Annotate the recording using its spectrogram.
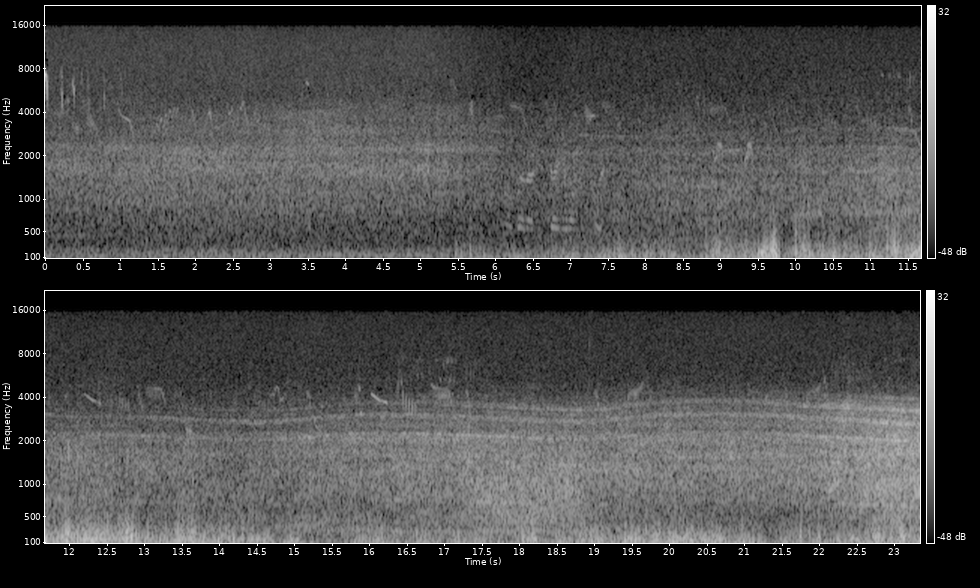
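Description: A jet airliner's engines roar as it takes off.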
